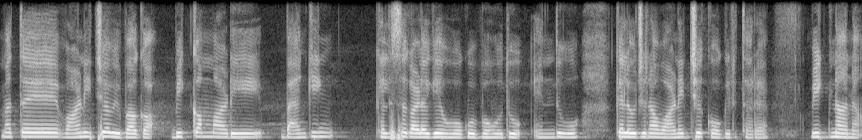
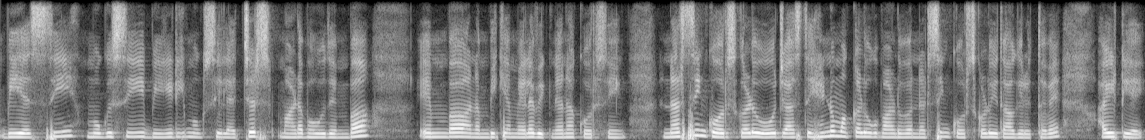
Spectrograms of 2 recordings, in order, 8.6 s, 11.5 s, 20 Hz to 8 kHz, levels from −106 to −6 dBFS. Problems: background sounds at intervals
